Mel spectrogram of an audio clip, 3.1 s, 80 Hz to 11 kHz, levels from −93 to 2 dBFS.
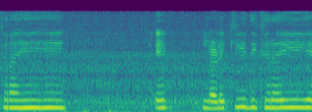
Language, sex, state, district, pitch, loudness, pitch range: Hindi, female, Chhattisgarh, Bastar, 215 Hz, -14 LUFS, 215-220 Hz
